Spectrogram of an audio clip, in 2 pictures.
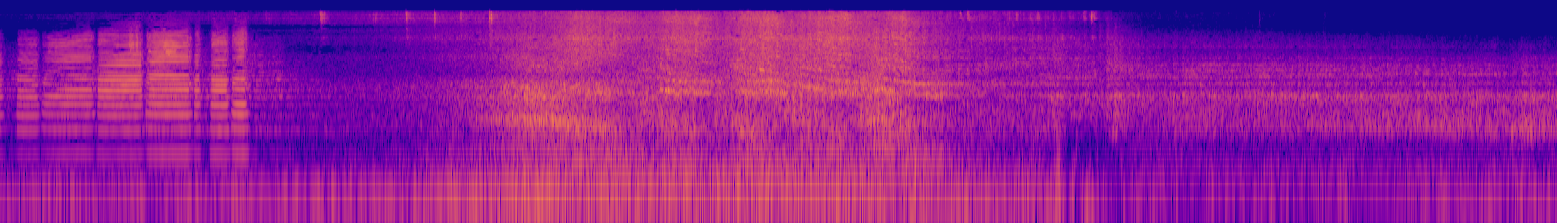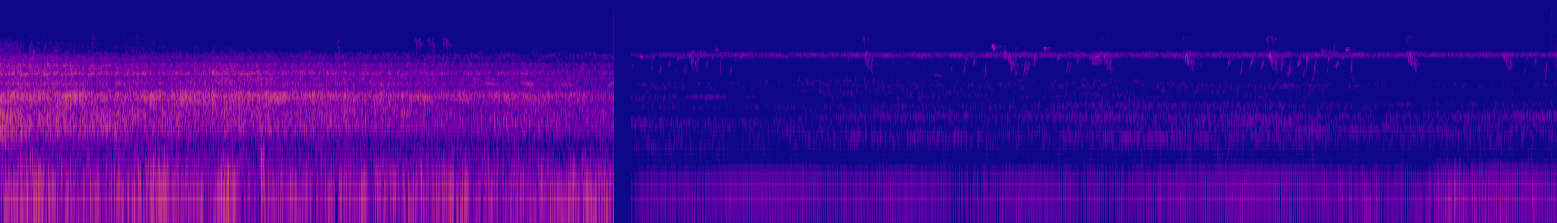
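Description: A locomotive horn sounds for about two and a half seconds, then a freight train passes close by, loudest a few seconds later and easing to a steady rumble of wheels on rail. About twenty-two seconds in, it cuts off abruptly to quiet countryside with faint insect sounds.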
